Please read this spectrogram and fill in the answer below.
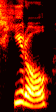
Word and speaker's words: Hiro: blind or not but the way she pronounces hero's name would uh which is hiro that that could that should have been that should have been a click for me since uh like in spanish we would pronounce it the same way uh go ahead i'm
